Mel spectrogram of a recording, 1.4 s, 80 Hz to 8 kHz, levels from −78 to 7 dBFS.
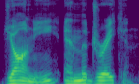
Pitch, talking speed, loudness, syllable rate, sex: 100 Hz, 175 wpm, -16 LUFS, 4.6 syllables/s, male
